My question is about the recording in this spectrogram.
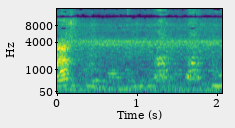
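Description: A dog yipping and whining, begging to be given some of the food.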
